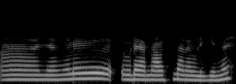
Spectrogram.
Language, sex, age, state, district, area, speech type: Malayalam, female, 18-30, Kerala, Wayanad, rural, conversation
